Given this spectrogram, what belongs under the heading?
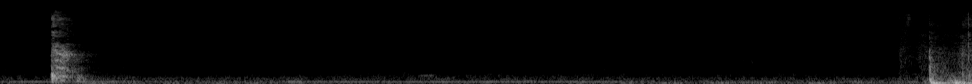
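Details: Acted cough: two sharp, harsh cough bursts, one near the start and one at the end, separated by quiet room noise; the cougher then claims it was a tickle.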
